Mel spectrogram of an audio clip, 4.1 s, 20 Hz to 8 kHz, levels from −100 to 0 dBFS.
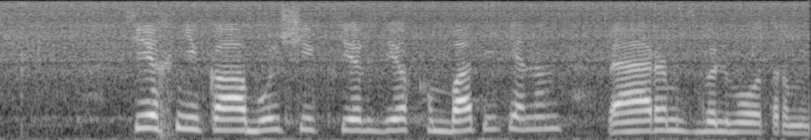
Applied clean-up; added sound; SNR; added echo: none; Sink (filling or washing) / Water tap, faucet; 9 dB; none.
